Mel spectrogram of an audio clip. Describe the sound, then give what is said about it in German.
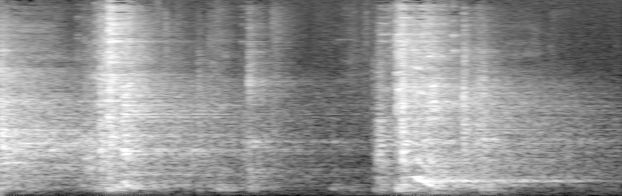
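A stuck door being forced but refusing to open: heavy rattling bangs and thumps come in two main bursts, with a weaker knock and quieter scraping between them. “Verdammt, ich krieg die Tür nicht auf.”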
